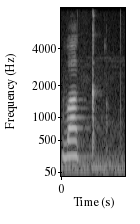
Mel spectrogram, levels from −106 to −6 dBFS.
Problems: constant background noise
